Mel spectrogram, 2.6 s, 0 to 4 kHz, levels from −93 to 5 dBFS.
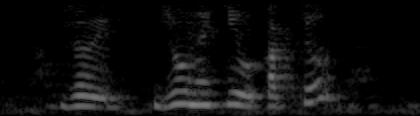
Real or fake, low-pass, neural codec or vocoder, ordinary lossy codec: fake; 3.6 kHz; codec, 16 kHz, 4 kbps, FreqCodec, larger model; AAC, 24 kbps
